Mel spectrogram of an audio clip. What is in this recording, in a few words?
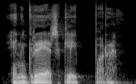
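"En gräsklippare", Swedish, "Ruohonleikkuri", Finnish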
